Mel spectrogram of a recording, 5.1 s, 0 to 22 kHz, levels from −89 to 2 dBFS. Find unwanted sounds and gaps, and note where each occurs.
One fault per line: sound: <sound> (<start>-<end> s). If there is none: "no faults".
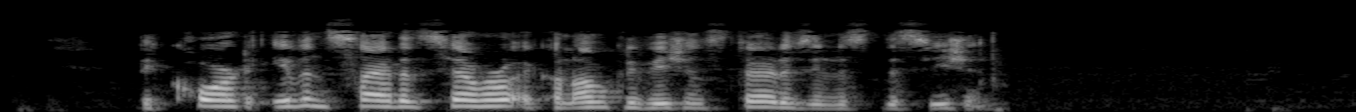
no faults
